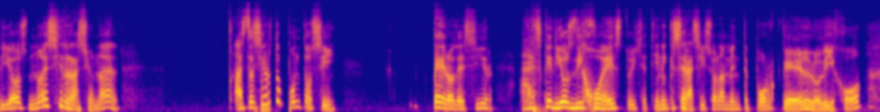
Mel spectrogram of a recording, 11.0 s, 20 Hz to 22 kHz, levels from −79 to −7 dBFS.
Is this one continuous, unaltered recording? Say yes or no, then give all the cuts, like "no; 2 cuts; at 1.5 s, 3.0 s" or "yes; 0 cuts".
yes; 0 cuts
